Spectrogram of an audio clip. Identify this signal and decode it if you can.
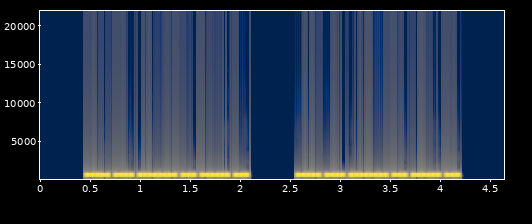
Morse code, heard as a keyed tone, about 46 wpm, 700 Hz. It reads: KD2NZN KD2NZN
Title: USA Call Signs - 6 Characters - Repeated 2x - 50wpm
